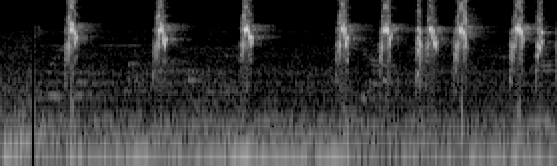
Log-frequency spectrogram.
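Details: Long-tailed shrike uttering single hard, buzzy chack notes spaced about every two-thirds of a second, quickening into closer pairs at the end; a lure to make quiet shrikes answer.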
